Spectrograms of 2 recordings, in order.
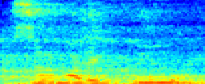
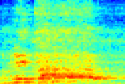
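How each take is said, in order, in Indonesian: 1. Salamnya diucapkan dengan suara pelan. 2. Salamnya diucapkan dengan suara keras.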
